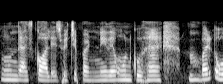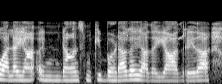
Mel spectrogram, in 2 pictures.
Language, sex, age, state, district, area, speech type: Dogri, female, 18-30, Jammu and Kashmir, Udhampur, rural, spontaneous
